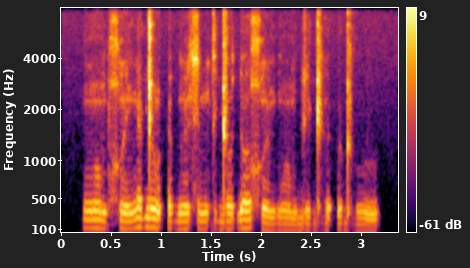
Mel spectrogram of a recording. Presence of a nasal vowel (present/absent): present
